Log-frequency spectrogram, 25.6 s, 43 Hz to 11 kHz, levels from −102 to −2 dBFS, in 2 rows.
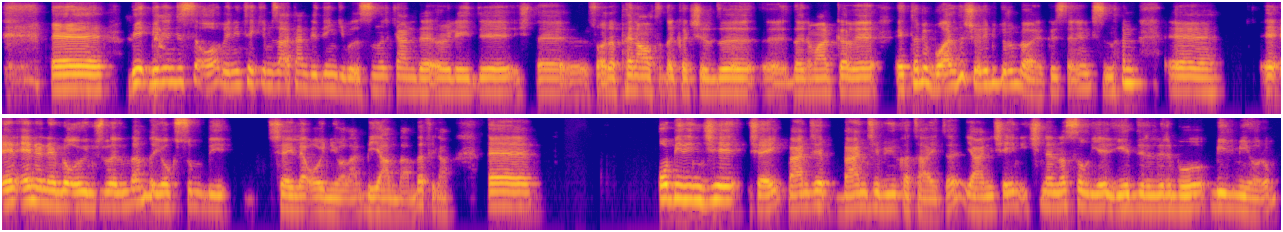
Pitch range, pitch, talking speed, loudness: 130-165 Hz, 140 Hz, 140 wpm, -21 LUFS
